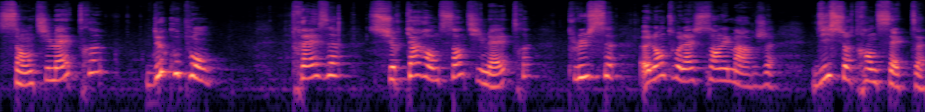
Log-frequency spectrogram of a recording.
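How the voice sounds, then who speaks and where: Noticeable background noise sits behind a woman speaking at a very slow pace with long, frequent pauses. Her pitch is fairly high and swings very widely. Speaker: sewing youtuber. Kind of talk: tutorial.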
